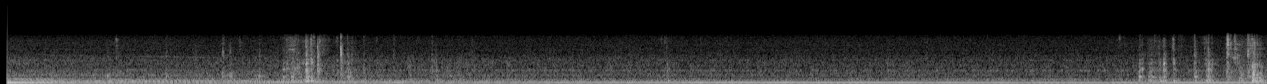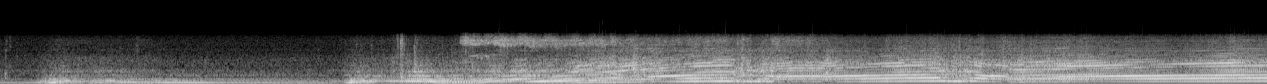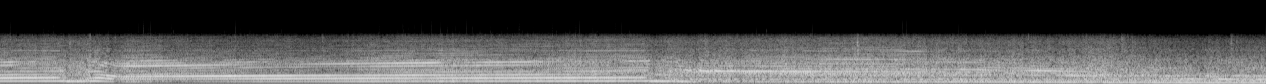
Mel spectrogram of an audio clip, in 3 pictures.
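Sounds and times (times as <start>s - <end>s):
car engine revving and accelerating: 13.0s - 14.9s, 16.0s - 38.0s.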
